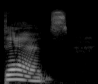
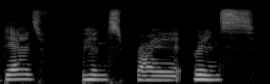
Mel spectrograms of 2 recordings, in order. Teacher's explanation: the N sound transitions smoothly into the S sound right at the end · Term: NS cluster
